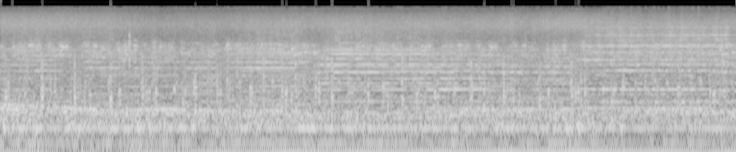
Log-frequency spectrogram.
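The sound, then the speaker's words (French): Horse hooves clip-clop steadily and quickly as a horse is ridden, a dense run of hoofbeats under a constant rush of wind and low rumble, loud throughout. “Chevaucher son cheval vers le domaine de Jeanne, peut-être en espérant la voir.”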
